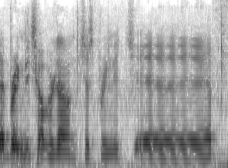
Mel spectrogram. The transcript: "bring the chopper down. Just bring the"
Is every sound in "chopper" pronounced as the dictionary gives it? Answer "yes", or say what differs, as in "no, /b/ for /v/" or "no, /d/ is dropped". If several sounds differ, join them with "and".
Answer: no, /b/ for /p/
